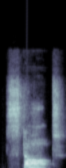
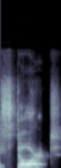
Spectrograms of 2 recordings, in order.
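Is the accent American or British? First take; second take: British; American. First: The r after the vowel is dropped. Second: The r after the vowel is pronounced. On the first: "instead of saying the R, you just go start" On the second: "If I was American, I'd say start"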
